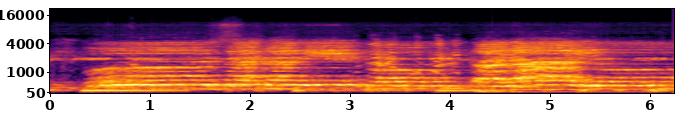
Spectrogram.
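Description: A choir singing a hymn in long held notes, with a new phrase starting a moment in.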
